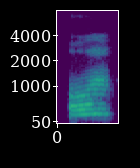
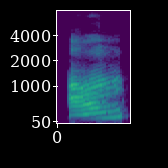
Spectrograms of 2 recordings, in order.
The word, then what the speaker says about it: Om: flow remedies and co-founded home and Healing Temple consultations I would like to uh pronounce that again om and Healing Temple consultations she turned vegan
